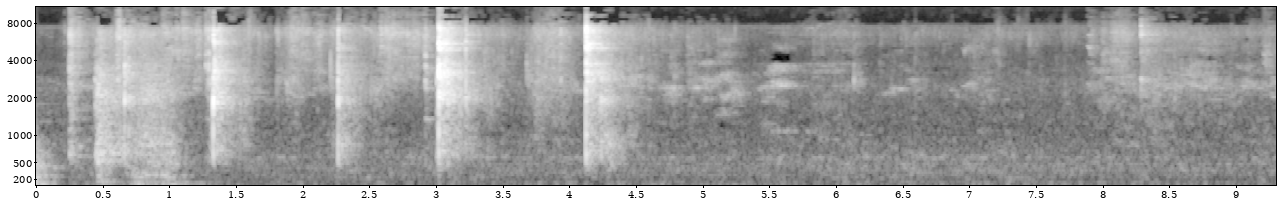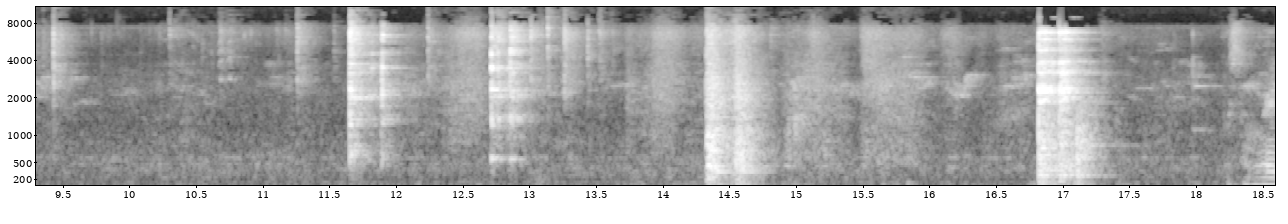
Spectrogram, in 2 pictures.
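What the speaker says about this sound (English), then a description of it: "Put it on the plate." Noodles are served onto a plate with cutlery scraping and clinking against dishes, in several separate bursts of clatter between quiet pauses.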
